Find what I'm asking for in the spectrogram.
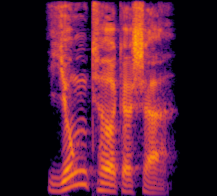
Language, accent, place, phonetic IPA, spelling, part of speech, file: German, Germany, Berlin, [ˈjʊŋˌtʏʁkɪʃɐ], jungtürkischer, adjective, De-jungtürkischer.ogg
- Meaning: inflection of jungtürkisch: 1. strong/mixed nominative masculine singular 2. strong genitive/dative feminine singular 3. strong genitive plural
